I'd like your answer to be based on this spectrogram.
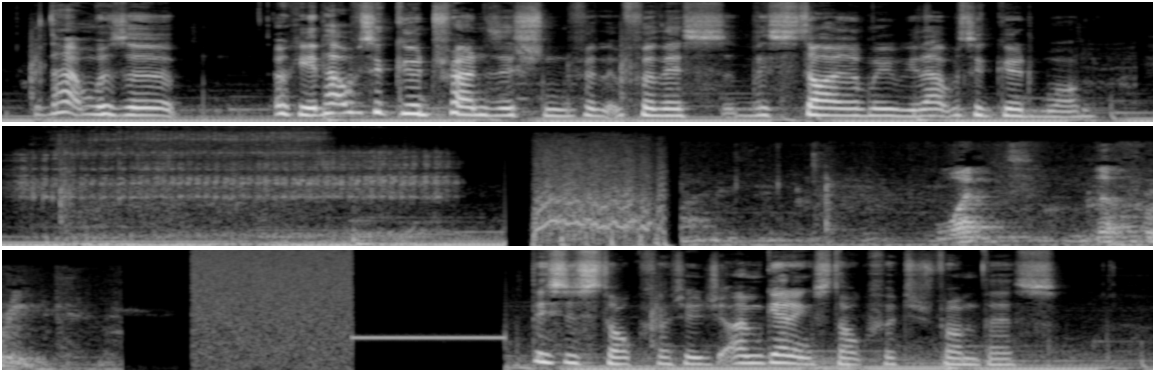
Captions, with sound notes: That was a… okay, that was a good transition for this, this style of movie, that was a good one. [shark growling noises] [record scratch] “What the freak.” [static] This is stock footage, I’m getting stock footage from this.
